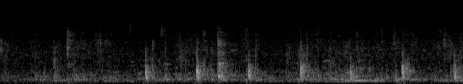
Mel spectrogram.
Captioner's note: people chattering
